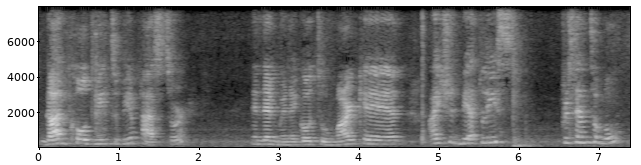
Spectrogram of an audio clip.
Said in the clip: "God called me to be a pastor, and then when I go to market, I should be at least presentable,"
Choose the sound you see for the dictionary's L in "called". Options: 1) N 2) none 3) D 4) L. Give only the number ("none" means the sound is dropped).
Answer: 4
